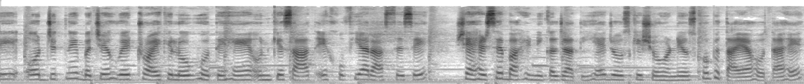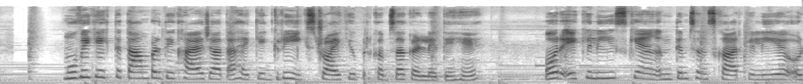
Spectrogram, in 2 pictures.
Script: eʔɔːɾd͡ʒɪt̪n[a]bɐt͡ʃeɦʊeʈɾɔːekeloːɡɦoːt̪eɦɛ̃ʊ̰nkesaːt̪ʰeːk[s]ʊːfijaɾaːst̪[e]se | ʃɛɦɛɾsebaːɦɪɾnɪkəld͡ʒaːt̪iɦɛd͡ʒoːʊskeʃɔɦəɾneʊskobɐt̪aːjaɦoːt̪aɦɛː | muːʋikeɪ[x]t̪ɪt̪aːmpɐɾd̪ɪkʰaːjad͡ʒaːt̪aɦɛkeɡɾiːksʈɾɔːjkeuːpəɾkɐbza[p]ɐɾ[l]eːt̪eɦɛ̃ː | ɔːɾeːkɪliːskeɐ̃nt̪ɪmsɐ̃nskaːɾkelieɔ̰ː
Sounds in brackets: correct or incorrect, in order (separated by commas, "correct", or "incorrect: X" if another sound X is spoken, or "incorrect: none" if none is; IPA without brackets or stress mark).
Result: incorrect: e, incorrect: x, correct, correct, incorrect: k, correct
